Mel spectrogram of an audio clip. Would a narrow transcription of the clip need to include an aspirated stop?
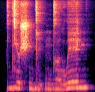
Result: no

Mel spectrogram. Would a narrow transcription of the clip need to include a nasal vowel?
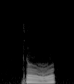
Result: no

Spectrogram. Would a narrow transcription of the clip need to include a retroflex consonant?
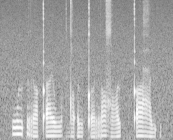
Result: no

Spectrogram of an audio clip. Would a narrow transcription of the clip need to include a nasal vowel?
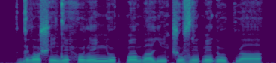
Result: yes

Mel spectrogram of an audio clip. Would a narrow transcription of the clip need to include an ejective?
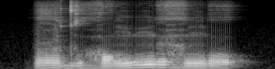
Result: no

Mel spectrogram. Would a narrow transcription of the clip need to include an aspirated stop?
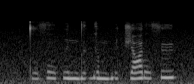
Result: no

